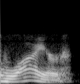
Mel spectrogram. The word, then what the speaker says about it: Weir: up from the wire bob weir from the great that bottle pronounced wire he's flown me up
